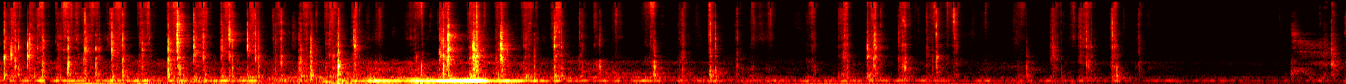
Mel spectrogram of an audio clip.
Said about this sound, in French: on va tirer une carte de conseil en mettant le jeu à l'endroit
